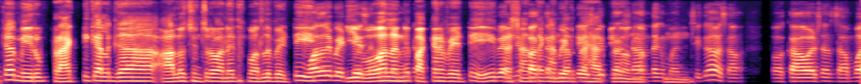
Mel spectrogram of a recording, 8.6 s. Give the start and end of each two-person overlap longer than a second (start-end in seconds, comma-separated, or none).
4.9-6.9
